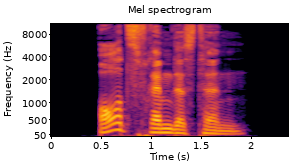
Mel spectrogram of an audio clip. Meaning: 1. superlative degree of ortsfremd 2. inflection of ortsfremd: strong genitive masculine/neuter singular superlative degree
- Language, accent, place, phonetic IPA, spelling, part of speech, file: German, Germany, Berlin, [ˈɔʁt͡sˌfʁɛmdəstn̩], ortsfremdesten, adjective, De-ortsfremdesten.ogg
